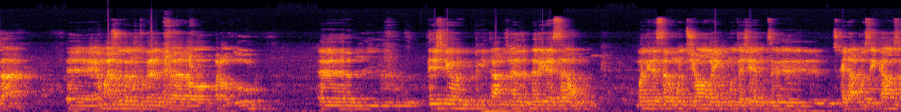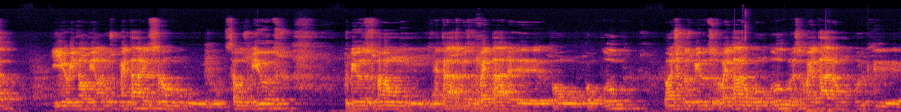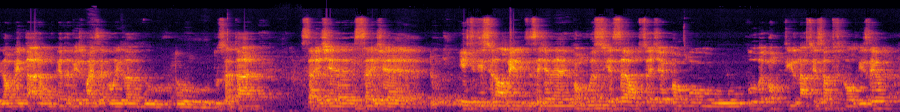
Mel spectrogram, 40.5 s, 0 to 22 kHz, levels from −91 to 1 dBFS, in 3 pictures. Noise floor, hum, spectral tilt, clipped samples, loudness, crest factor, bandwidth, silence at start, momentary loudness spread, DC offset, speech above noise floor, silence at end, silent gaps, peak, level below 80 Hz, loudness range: -44 dBFS; none; -1.5 dB/octave; under 0.1%; -14 LUFS; 16 dB; 16.5 kHz; 0 s; 14 LU; under 0.1%; 29 dB; 0 s; none; 0 dBFS; -46 dBFS; 4 LU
